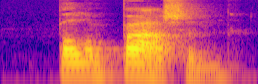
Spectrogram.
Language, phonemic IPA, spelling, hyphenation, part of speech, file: Dutch, /ˌpɑlmˈpaː.sə(n)/, Palmpasen, Palm‧pa‧sen, proper noun, Nl-Palmpasen.ogg
- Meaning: Palm Sunday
